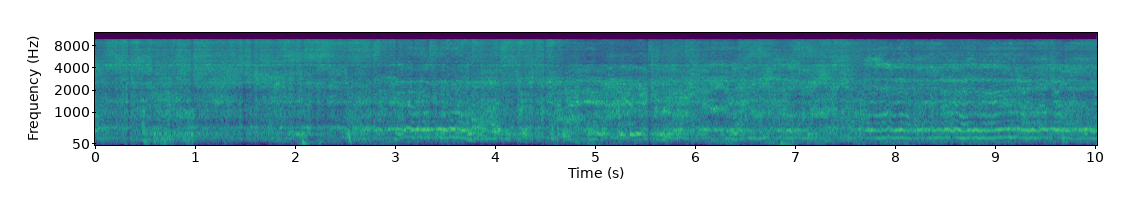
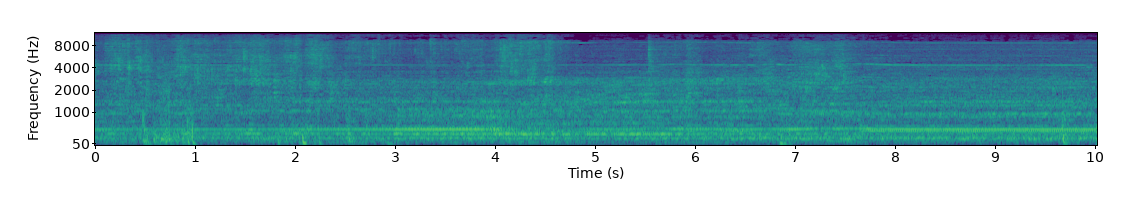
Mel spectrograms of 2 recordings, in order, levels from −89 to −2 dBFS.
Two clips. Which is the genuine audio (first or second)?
second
